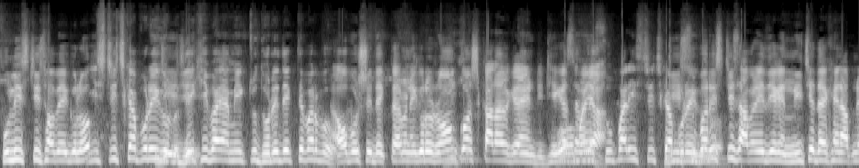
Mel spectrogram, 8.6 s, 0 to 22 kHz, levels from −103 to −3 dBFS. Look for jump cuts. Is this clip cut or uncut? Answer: uncut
